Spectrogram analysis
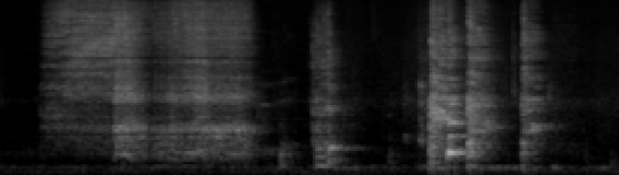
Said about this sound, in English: Dude, you're drinking iced tea, dude. I'm drinking this Arizona green tea thing. He's coughing on iced tea. Peach tea, too.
